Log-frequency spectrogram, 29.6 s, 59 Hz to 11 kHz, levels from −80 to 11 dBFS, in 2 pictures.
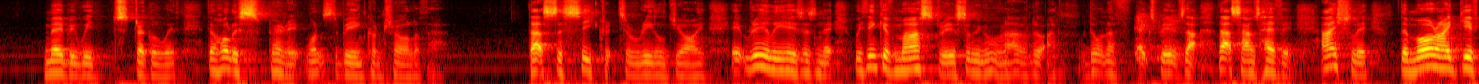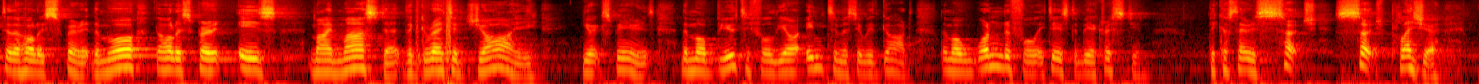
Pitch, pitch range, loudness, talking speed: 135 Hz, 120-150 Hz, -20 LUFS, 175 wpm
